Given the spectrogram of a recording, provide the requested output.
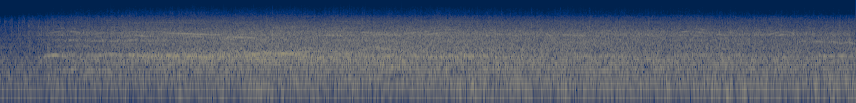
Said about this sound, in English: Delegates are applauding the young governor as he comes to the platform. The flashlights are popping. The delegates are standing and cheering. The moving picture men are grinding.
